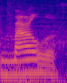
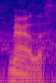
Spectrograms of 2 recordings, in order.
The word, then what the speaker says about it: Marilith: I thought it was a Marilyn. It is Marilith.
